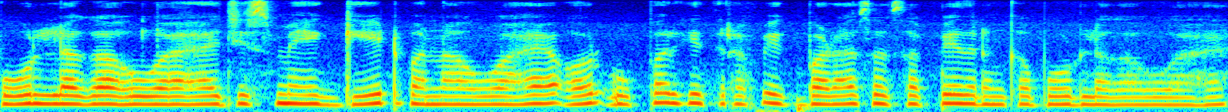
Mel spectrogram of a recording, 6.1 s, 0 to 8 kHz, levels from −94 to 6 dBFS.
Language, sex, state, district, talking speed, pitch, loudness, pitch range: Hindi, female, Chhattisgarh, Korba, 235 wpm, 220 Hz, -15 LUFS, 210-230 Hz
